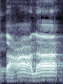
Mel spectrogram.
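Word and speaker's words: تعالى: وتعالی جدک، وتعالی جدک۔ یہاں لام میں یعنی تعالی، لام میں کھڑا زبر ہے اور کھڑا زبر میں کھینچا جاتا ہے، کھینچ کر پڑھا جاتا ہے، اس لیے کھینچ کر پڑھنا ہے، وتعالی جدک ولا الہ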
